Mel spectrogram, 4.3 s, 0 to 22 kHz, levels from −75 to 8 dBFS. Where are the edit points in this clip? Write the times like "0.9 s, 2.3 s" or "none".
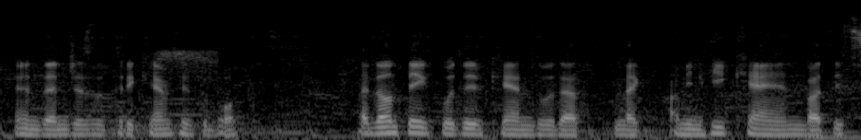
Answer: none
